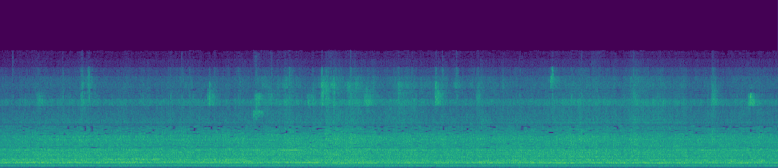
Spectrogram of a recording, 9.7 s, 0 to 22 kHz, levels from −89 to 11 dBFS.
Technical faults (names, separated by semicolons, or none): HE-AAC compression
